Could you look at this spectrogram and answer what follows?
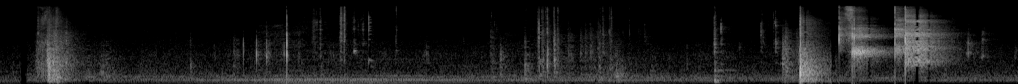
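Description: Kitchen handling sounds: knocks and clicks as a refrigerator door is opened and items are handled, then, near the end, a sharp crack followed by a short fizzing hiss as a can of energy drink is cracked open.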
